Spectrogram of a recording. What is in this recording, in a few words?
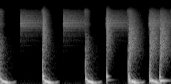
techno 140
